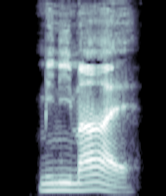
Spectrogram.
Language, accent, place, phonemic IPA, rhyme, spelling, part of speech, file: German, Germany, Berlin, /miniˈmaːl/, -aːl, minimal, adjective, De-minimal.ogg
- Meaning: minimal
